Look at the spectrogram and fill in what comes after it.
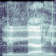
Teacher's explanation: لفظ اللہ کے لام کو باریک پڑھیں گے، اس سے پہلے زیر ہے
